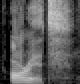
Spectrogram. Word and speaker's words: Arat: Arat. That's how you pronounce it.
